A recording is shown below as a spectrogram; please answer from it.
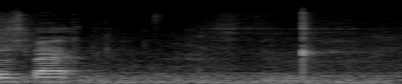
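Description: A man's voice trails off at the start, then near silence with one short, sharp click about a second and a half in.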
